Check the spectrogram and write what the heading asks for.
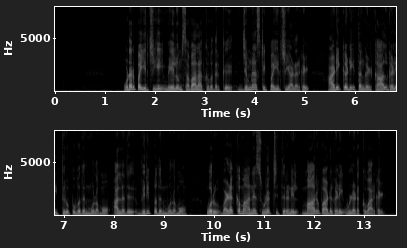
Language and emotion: Tamil, neutral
